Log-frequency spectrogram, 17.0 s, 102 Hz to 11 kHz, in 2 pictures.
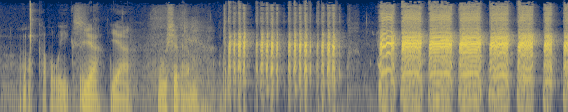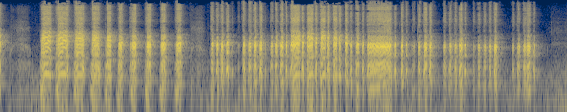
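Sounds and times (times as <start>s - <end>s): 
speech: 0.8s - 3.1s
duck call in a small LT frame being blown: 3.4s - 16.7s.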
